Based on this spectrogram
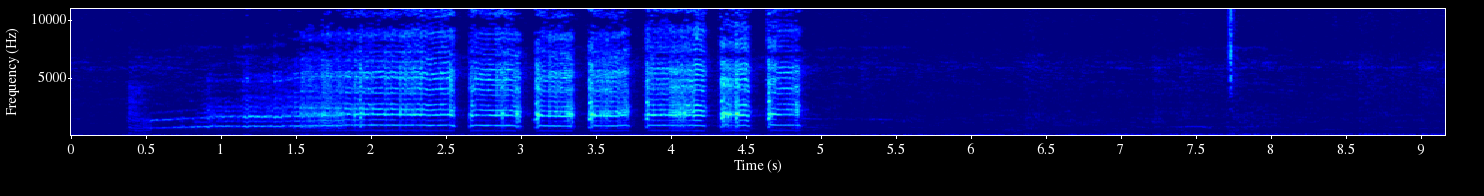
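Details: Wild red junglefowl hen starts with a rising drawn note that breaks into several choppy, nasal cackles, then stops, leaving faint background hiss.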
